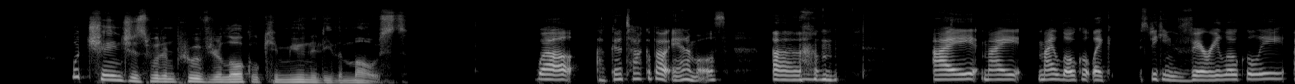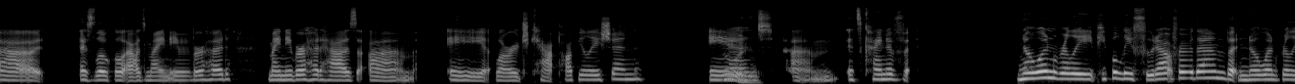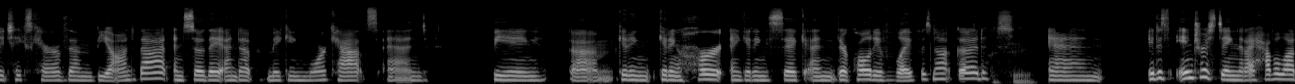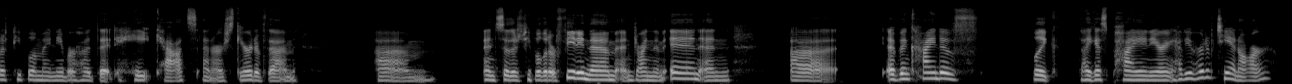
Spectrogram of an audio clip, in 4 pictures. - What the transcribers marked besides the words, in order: tapping; laughing while speaking: "Um"; stressed: "very"
- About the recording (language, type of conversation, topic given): English, unstructured, What changes would improve your local community the most?
- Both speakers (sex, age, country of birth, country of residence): female, 30-34, United States, United States; male, 60-64, United States, United States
